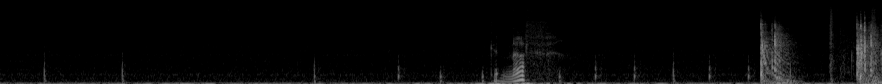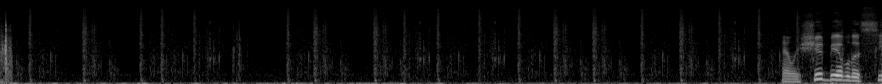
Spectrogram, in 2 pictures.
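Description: Footsteps tap softly on grass and stone.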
